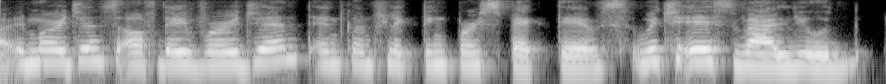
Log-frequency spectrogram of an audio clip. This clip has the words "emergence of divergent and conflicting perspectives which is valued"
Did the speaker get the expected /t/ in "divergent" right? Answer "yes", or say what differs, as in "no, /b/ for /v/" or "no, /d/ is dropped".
yes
